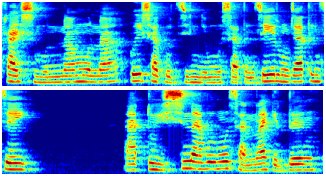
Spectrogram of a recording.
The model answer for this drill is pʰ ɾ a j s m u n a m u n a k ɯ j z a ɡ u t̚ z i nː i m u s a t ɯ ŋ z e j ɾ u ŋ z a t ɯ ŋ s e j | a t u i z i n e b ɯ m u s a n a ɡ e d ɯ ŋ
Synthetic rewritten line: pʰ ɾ a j s m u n a m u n a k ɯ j s a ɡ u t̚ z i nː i m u s a t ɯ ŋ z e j ɾ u ŋ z a t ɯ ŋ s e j | a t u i s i n a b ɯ m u s a n a ɡ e d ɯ ŋ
